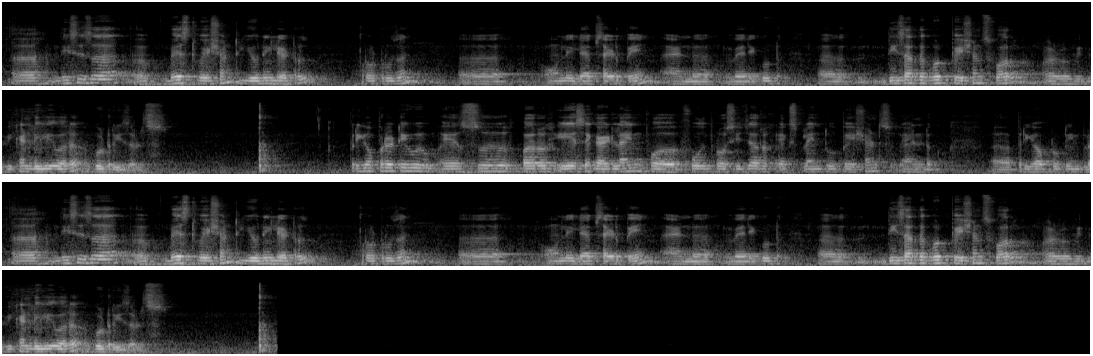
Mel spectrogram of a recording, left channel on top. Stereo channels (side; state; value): right; drops out; at 13.7 s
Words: this is a best patient, unilateral protrusion, only left side pain, and very good. These are the good patients for we can deliver good results. Preoperative, as per ASA guideline, for full procedure explained to patients, and pre-op routine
